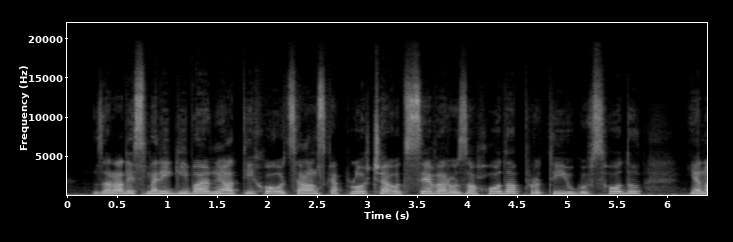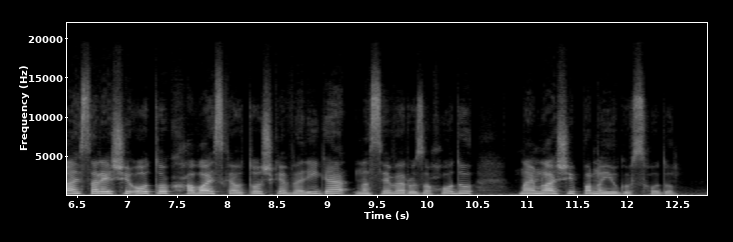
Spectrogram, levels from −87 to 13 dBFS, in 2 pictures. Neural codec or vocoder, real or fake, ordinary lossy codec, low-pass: autoencoder, 48 kHz, 128 numbers a frame, DAC-VAE, trained on Japanese speech; fake; none; 19.8 kHz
